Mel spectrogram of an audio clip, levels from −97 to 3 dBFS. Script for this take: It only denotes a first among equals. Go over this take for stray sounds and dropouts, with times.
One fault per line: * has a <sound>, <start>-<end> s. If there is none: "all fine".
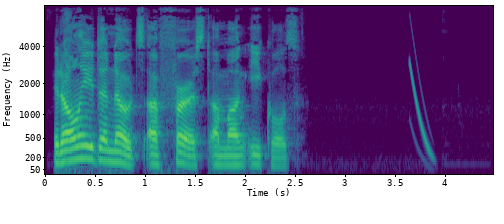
* has a chirp, 3.7-3.9 s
